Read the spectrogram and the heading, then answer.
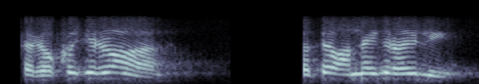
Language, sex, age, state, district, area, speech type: Odia, male, 60+, Odisha, Dhenkanal, rural, conversation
